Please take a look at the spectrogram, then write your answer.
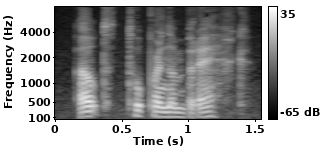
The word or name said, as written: Allt Tobar nam Breac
